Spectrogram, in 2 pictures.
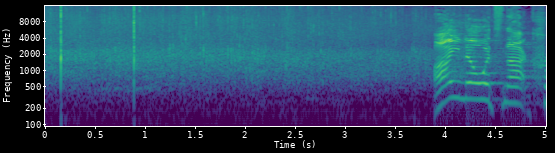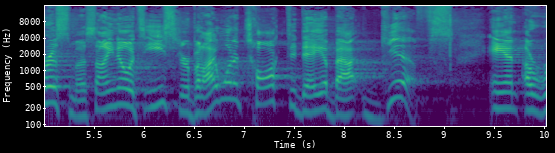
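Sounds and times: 
sharp loud claps: 0:00.0 - 0:03.9
crowd applauding for children in fifth grade or under: 0:00.0 - 0:04.2
speech: 0:03.9 - 0:10.0.

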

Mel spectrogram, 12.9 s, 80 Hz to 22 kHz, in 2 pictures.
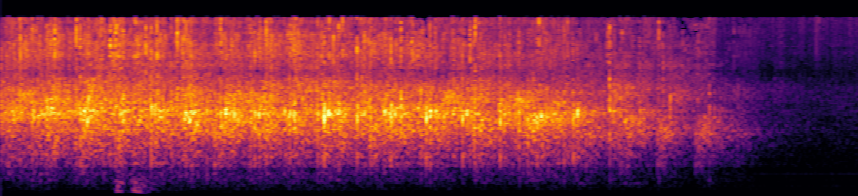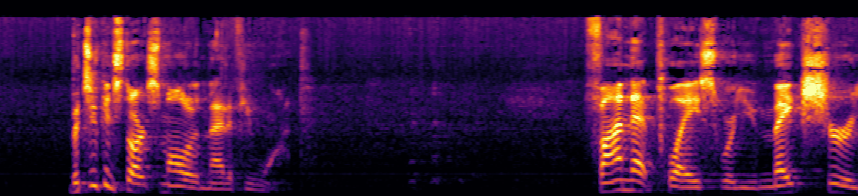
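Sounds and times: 
congregation applauding: 0:00.0 - 0:05.7
speech: 0:07.0 - 0:08.6, 0:10.9 - 0:12.8.

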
